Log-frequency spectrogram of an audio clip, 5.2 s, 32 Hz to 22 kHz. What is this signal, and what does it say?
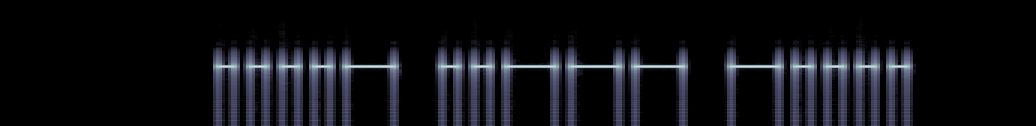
Morse code, heard as a keyed tone, about 15 wpm, 700 Hz. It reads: 426
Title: Common Cut Numbers - 3-Digit 15wpm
